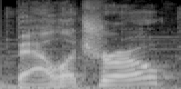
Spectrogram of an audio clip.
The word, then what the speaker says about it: Balatro: I've been pronouncing it wrong for a while. It's actually pronounced Balatro.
